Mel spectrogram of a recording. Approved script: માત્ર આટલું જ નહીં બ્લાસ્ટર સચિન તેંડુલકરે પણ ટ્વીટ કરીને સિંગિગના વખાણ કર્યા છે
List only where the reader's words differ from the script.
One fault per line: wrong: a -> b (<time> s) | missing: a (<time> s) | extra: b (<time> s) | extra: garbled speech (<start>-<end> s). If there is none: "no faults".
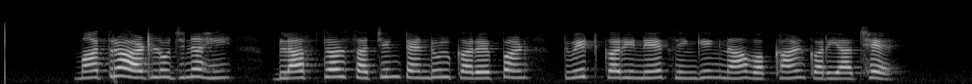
no faults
